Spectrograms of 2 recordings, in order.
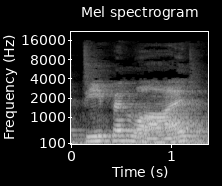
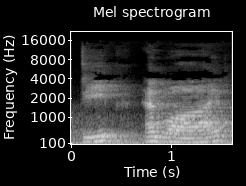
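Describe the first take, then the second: No difference in how they are said.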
